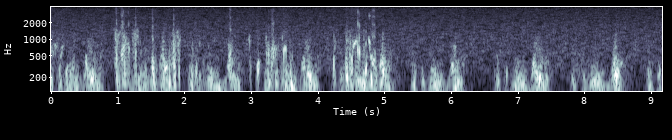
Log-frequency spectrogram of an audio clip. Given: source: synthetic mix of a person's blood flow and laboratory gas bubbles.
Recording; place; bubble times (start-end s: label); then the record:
Doppler ultrasound of blood flow; precordium
0.00-0.28 s: bubbles
0.31-0.38 s: bubbles
0.93-1.37 s: bubbles
1.50-1.61 s: bubbles
1.74-1.96 s: bubbles
2.09-2.32 s: bubbles
2.64-2.74 s: bubbles
2.96-3.03 s: bubbles
3.07-3.17 s: bubbles
3.21-3.65 s: bubbles
4.20-4.30 s: bubbles
4.38-4.92 s: bubbles
From the record:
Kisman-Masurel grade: 223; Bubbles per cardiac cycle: several, 3 to 8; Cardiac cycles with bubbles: 10 to 50%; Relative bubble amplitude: loud (0.450 to 0.775); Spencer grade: 2 (many but less than half of the cardiac periods contain bubble signals, singularly or in groups); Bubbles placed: only in the low amplitude regions of the cardiac cycle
